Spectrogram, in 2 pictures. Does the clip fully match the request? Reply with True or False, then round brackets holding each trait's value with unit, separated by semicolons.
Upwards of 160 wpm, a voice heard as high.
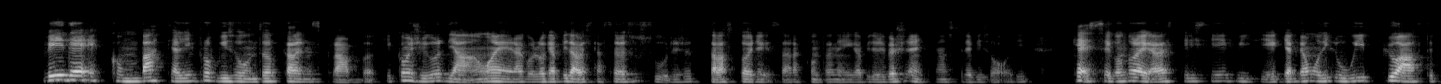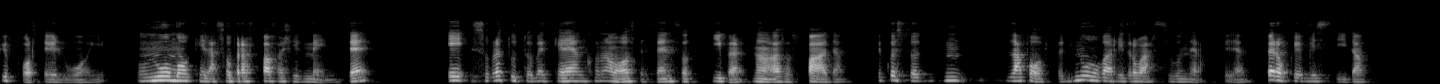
False (170 wpm; 135 Hz)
